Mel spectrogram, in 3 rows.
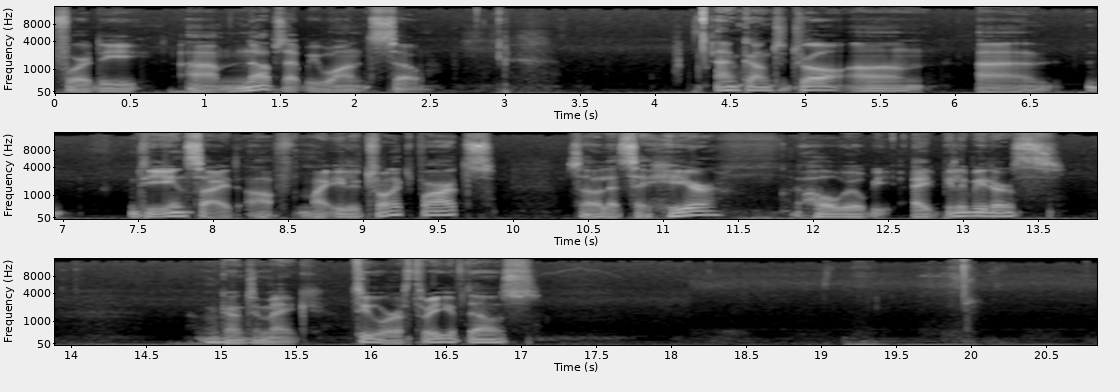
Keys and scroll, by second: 11.9 8.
